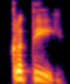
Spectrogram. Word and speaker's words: prakriti: Prakriti. Prakriti. Not prakriti. Not prakriti. Narayan. Na. Ra. You know. There is no syllable stress.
